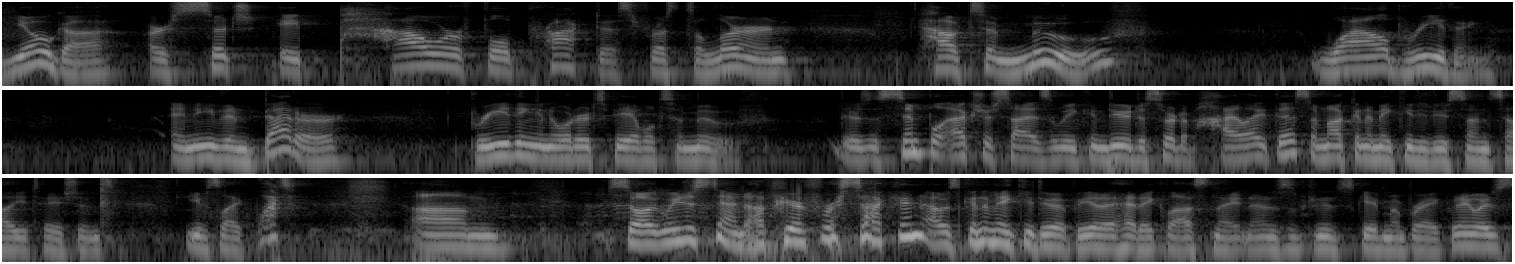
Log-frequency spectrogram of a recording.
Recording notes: This week I'm sharing a session that I did at the EPIC Conference in Toronto in December of 2022.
